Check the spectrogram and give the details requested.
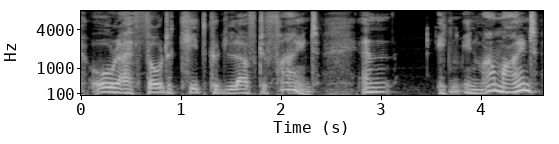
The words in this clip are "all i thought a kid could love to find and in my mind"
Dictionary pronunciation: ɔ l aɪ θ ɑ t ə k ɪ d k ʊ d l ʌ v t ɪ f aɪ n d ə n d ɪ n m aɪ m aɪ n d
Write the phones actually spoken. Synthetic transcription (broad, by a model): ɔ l aɪ θ ɑ t ə k ɪ d k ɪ d l ʌ v t ɪ f aɪ n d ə n ɪ n m aɪ m aɪ n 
